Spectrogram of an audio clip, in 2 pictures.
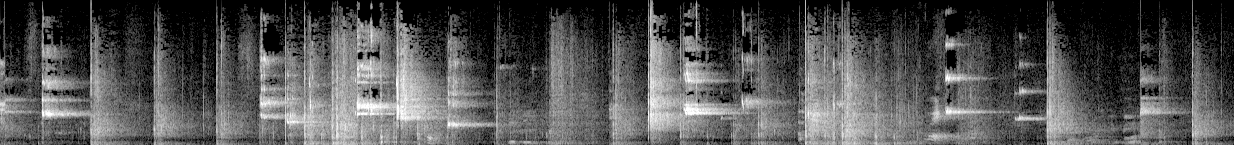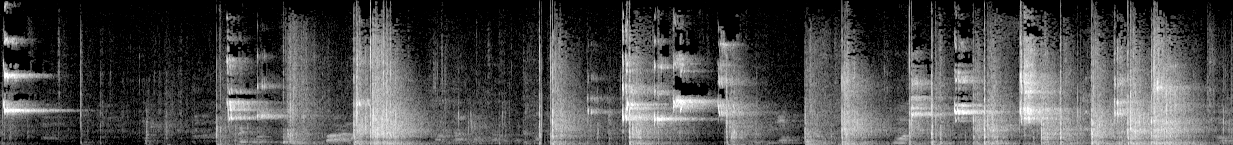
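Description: A basketball being dribbled on a hardwood gym floor, with repeated sharp bounces that echo in the hall. Short high sneaker squeaks sound in between.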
